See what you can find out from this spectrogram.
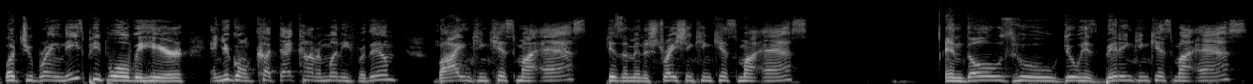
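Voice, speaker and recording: A man's voice: high voice, fairly even intonation, normal speed, bright, forceful tone, no echo, clean studio sound. A man hosting a live stream, giving a heated, profane political rant. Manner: profane, angry, repetitive ranting.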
